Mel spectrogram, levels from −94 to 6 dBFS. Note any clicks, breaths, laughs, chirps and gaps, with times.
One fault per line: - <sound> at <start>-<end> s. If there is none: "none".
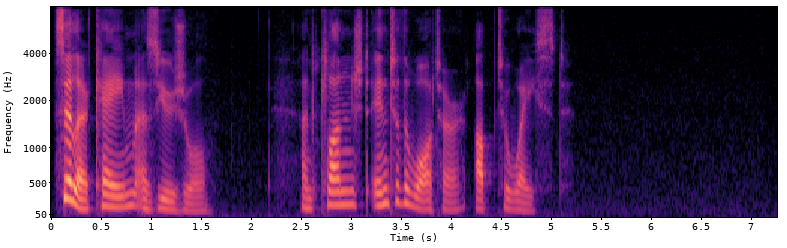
none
